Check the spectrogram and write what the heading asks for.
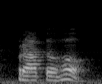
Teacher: विसर्ग, जो 2 बिंदुओं के रूप में अक्षर के बाद आता है और हल्का सा ह का प्रभाव देता है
